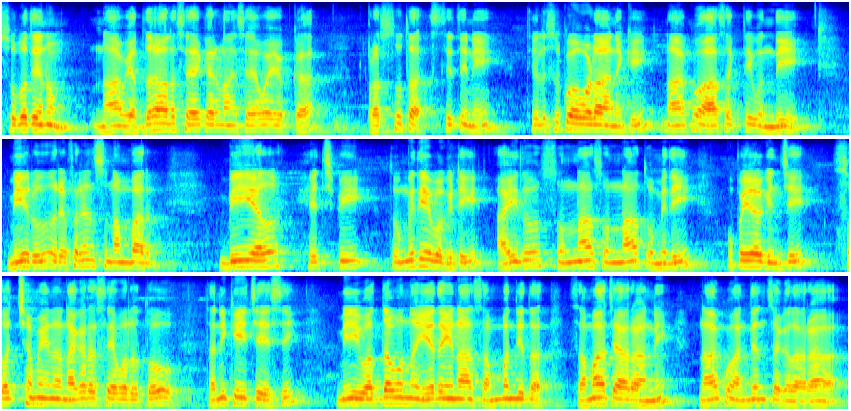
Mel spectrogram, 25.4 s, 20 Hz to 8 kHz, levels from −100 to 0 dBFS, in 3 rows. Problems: none marked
